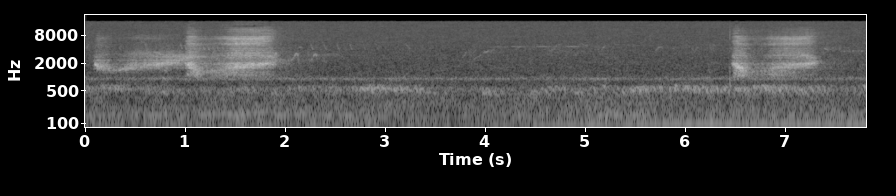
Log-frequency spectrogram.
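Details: Black grouse at a display ground watched from a hide in the evening, birds arriving around 9 pm; two harsh, broad hissing bursts about five seconds apart, with a faint low murmur between them over steady background hum.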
